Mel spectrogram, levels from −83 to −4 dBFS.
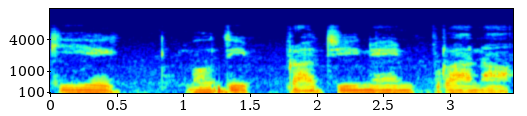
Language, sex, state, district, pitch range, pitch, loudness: Hindi, male, Uttar Pradesh, Hamirpur, 90-100 Hz, 95 Hz, -24 LUFS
